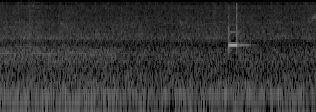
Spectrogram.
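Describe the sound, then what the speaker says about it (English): A single short electronic beep from an interval workout timer as it starts, brief and moderately clear against a quiet room hiss. "I'm gonna start my timer here."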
